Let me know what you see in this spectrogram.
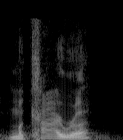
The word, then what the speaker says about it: machaira: M-A-C-H, A-I-R-A, Makaira, okay?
